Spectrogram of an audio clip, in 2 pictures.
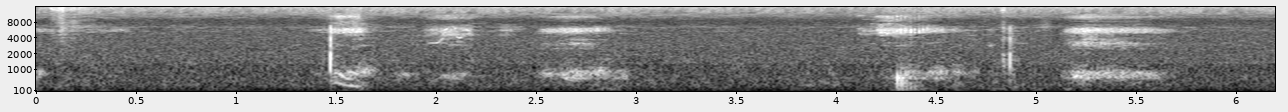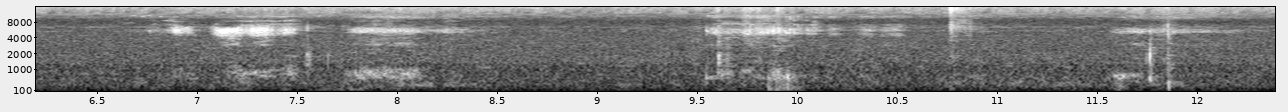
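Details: Soft, irregular snoring breaths, about 21 a minute, with faint whistling on some breaths, in a quiet room, recorded during the Super Bowl; snoring.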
